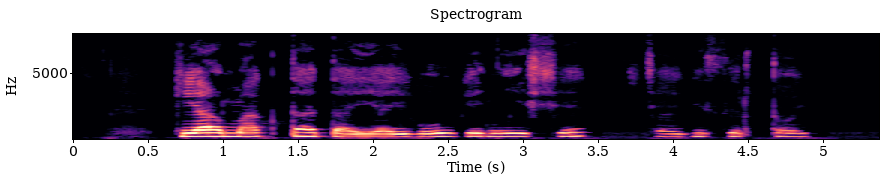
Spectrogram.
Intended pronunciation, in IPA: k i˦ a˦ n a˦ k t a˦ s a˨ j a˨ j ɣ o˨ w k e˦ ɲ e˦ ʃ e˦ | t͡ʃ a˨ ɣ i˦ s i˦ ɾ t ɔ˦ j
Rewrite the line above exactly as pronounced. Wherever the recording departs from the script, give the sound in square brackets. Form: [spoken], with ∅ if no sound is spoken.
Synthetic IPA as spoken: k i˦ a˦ [m] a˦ k t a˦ [t] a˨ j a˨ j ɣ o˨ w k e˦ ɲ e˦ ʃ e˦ | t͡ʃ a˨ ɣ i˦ s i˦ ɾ t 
